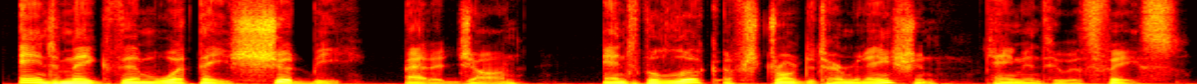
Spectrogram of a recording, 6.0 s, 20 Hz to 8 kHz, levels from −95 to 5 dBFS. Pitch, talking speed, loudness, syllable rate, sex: 95 Hz, 190 wpm, -18 LUFS, 5.0 syllables/s, male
